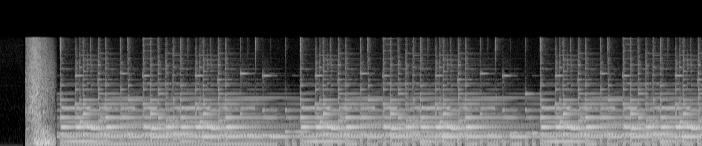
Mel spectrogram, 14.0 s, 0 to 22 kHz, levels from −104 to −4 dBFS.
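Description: Nothing is technically wrong with this audio, which comes through a G.722 call path at 64 kbps with nothing above 8 kHz.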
